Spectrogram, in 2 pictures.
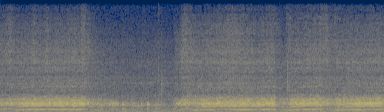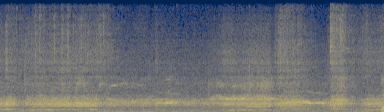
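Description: Racing video game audio on a laptop: engines rise and fall through repeated gear shifts, with tire squeal and skidding layered in a continuous, moderately loud stream and no speech.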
